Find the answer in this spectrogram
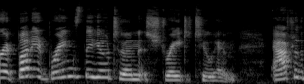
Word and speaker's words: Jötunn: But I believe it is pronounced Jötunn.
